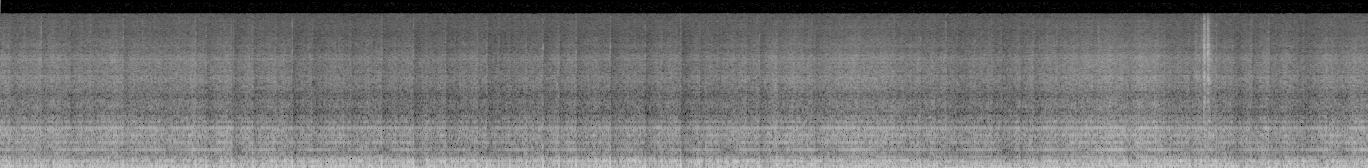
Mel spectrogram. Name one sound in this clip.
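Jet engines roar steadily as an airliner rolls down a runway.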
